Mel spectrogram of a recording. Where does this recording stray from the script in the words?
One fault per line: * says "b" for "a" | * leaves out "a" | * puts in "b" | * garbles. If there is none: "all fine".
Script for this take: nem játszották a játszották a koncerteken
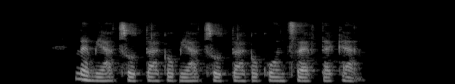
all fine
